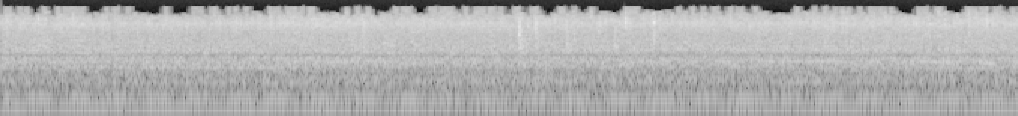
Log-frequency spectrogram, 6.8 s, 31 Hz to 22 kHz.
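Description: Fiat 480 tractor's diesel engine running steadily under load, driving a PTO wheat thresher whose spinning drum and fan make a loud, continuous whirring din while pearl millet stalks are threshed.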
